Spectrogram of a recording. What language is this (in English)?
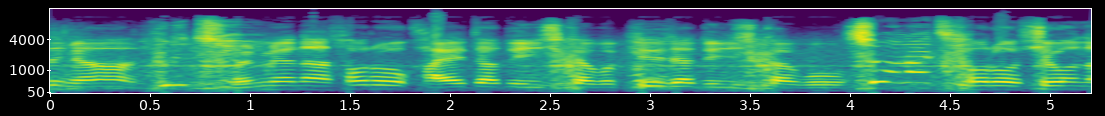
Korean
